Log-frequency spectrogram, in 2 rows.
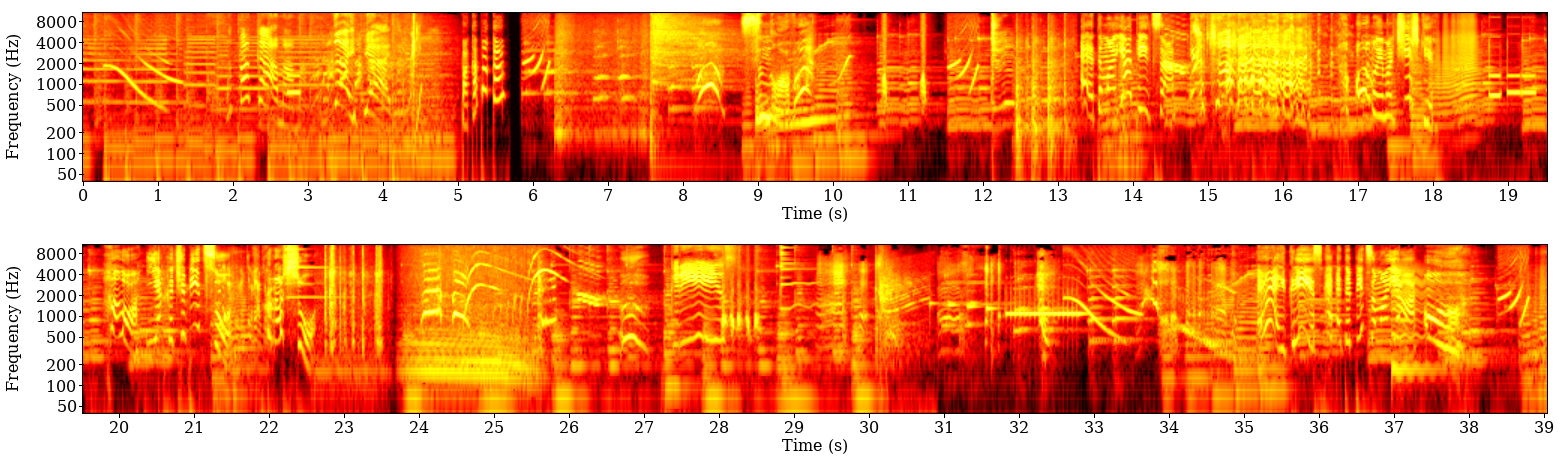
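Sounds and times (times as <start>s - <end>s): background music with drums: 6.3s - 9.7s
cartoon engine-like hum: 9.0s - 10.6s, 23.7s - 26.4s
springy boing glides: 23.8s - 26.0s
swooping tone: 23.8s - 26.2s
rising whistles: 24.0s - 26.6s.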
